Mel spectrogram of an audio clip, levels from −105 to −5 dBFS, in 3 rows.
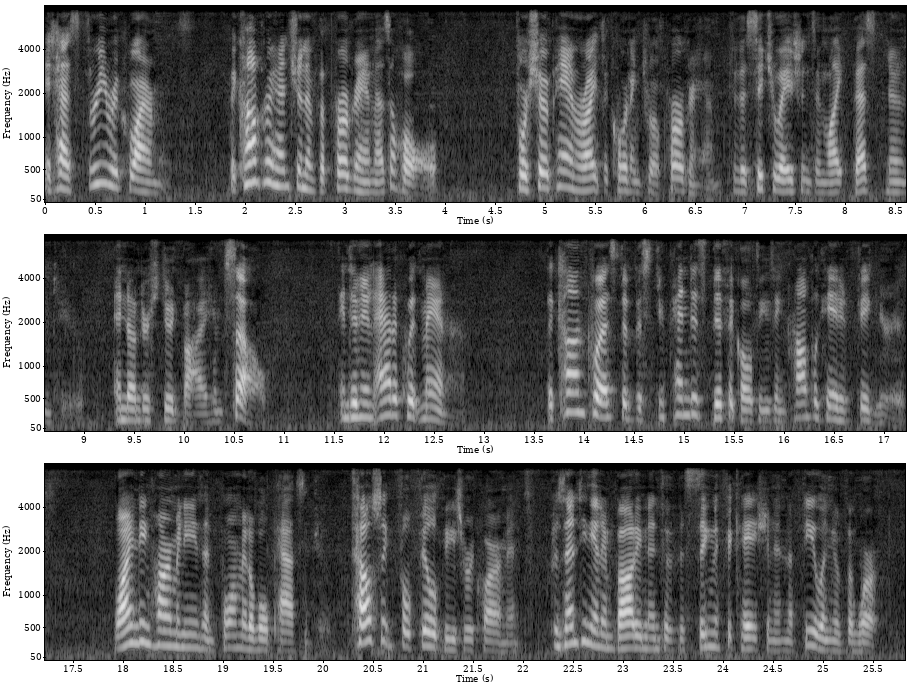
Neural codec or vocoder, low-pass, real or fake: codec, 44.1 kHz, 3.4 kbps, Pupu-Codec; 7.2 kHz; fake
